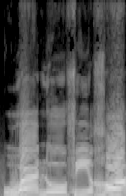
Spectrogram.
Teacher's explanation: یہ خا کلرفل ہے، گلے سے نکالیں گے، موٹا پڑھنا ہے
